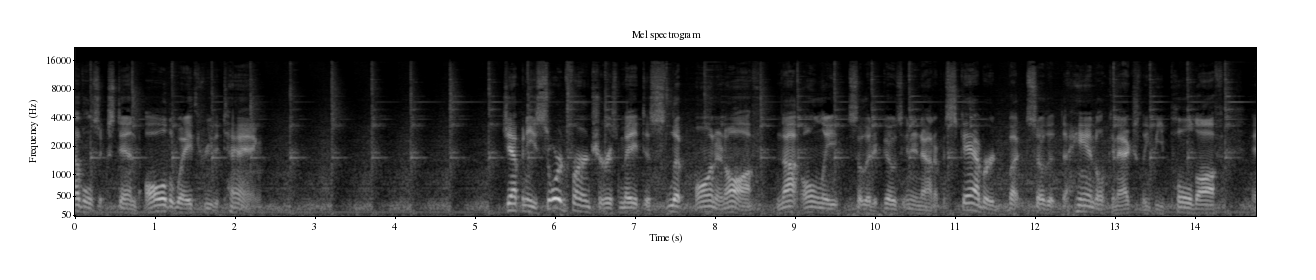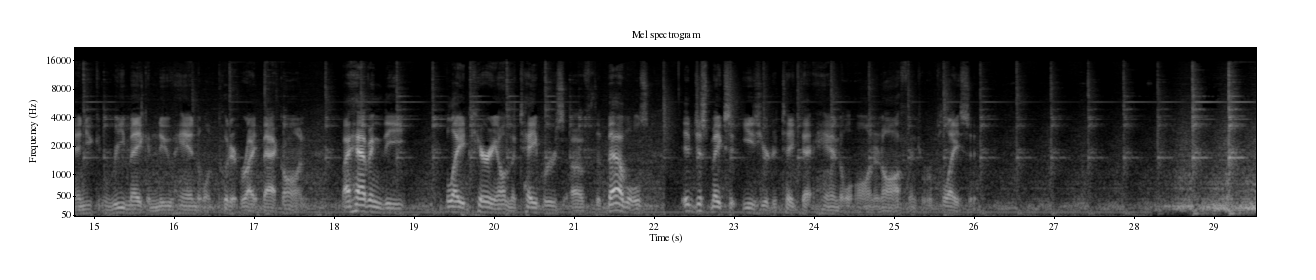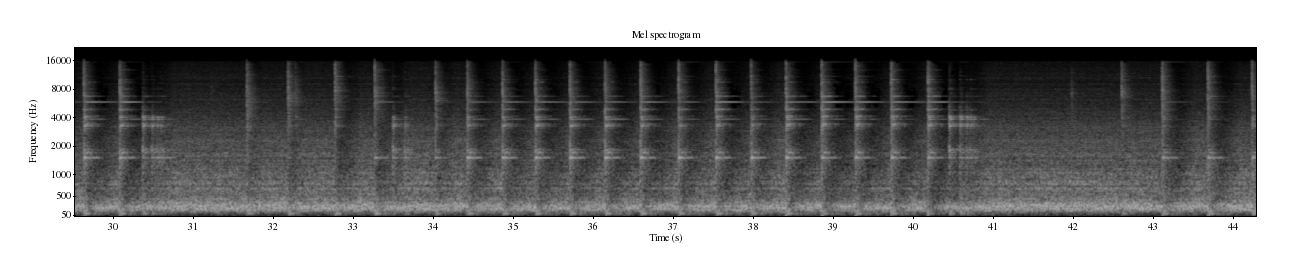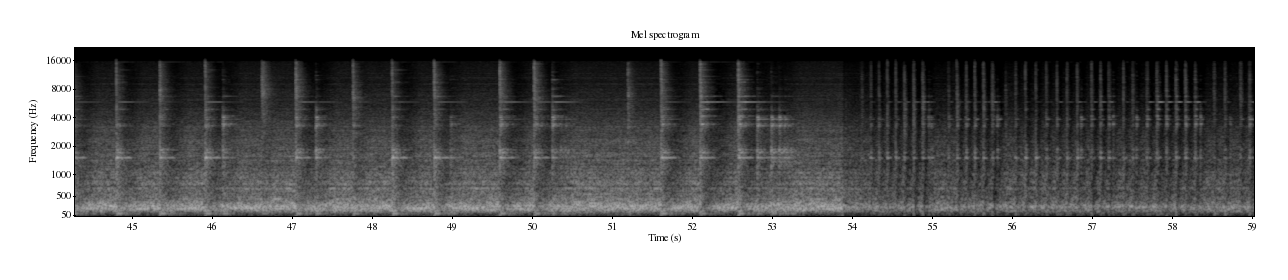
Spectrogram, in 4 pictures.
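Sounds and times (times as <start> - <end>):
hammer striking metal on anvil: 0.0 - 11.4, 12.0 - 22.3, 23.0 - 31.0, 31.6 - 41.2, 41.9 - 59.0.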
